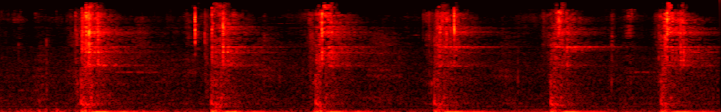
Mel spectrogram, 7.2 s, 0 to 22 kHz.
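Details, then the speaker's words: Segway GT3 Pro electric scooter, one day after repair for shutting off during regenerative braking: loose metallic rattle about once a second from the rear wheel area; owner suspects something loose inside the rear hub motor or deck, no visible loose parts. "But, after just 1 day of riding this strange rattling sound appear."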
